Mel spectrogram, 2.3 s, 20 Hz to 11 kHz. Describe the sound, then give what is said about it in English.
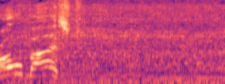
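A riding lawnmower's engine runs at 7:25 in the morning, giving a steady, even drone with a low humming undertone. A voice is heard briefly at the start. “This was 7:25 this morning. Riding lawnmower.”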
